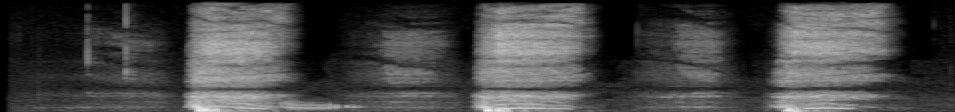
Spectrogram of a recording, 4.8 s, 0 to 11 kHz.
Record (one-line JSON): {"exhalation_length": "4.8 s", "exhalation_amplitude": 23580, "exhalation_signal_mean_std_ratio": 0.43, "survey_phase": "beta (2021-08-13 to 2022-03-07)", "age": "18-44", "gender": "Female", "wearing_mask": "No", "symptom_cough_any": true, "symptom_shortness_of_breath": true, "symptom_fatigue": true, "symptom_change_to_sense_of_smell_or_taste": true, "symptom_onset": "5 days", "smoker_status": "Ex-smoker", "respiratory_condition_asthma": true, "respiratory_condition_other": false, "recruitment_source": "Test and Trace", "submission_delay": "2 days", "covid_test_result": "Positive", "covid_test_method": "RT-qPCR", "covid_ct_value": 18.2, "covid_ct_gene": "ORF1ab gene", "covid_ct_mean": 18.7, "covid_viral_load": "730000 copies/ml", "covid_viral_load_category": "Low viral load (10K-1M copies/ml)"}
